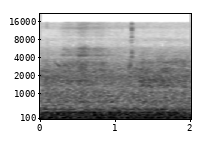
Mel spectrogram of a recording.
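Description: Steady low rumble of distant vehicle engines.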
